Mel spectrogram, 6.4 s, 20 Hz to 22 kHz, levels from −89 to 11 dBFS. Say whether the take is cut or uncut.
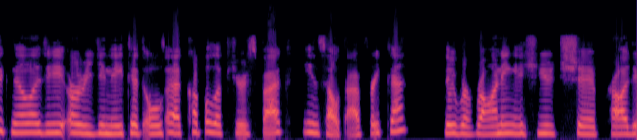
cut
